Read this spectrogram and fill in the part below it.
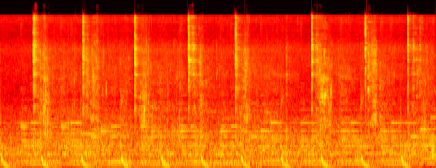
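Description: Cashew namkin frying in oil, a soft continuous sizzle punctuated by regular scraping and clinking strokes of a spoon stirring against the pan, steady rhythm, no voices.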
